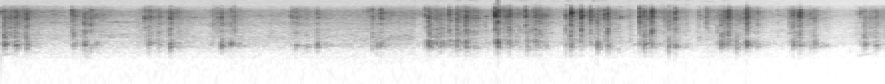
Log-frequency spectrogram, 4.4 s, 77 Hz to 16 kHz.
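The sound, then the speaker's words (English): Horse hooves clip-clop at a steady trotting rhythm as Georg Reticus rides his saddled horse over 600 kilometers to Poland, a continuous series of crisp knocks heard on their own with no voices. “Eventually, one of his readers, Georg Reticus, was so taken with what Copernicus had proposed that he saddled his horse and rode over 600 kilometers to Poland.”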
